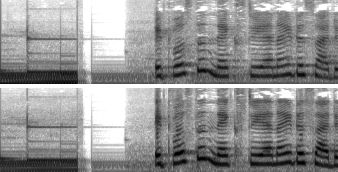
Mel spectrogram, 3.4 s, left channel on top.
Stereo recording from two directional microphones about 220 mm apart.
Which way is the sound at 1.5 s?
35° right (ahead or behind).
